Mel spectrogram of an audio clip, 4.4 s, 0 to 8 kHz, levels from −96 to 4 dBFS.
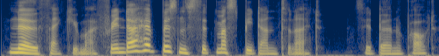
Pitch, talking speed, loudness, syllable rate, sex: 185 Hz, 205 wpm, -21 LUFS, 5.3 syllables/s, female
